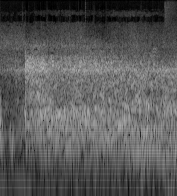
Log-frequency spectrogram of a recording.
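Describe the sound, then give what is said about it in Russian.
A loud, steady engine roar of a drone passing overhead near the Black Sea coast of Krasnodar Krai, Russia, surging in abruptly after a brief quieter moment and holding a continuous, noisy rush to the end. “Ну, мам, это дрон, Ой, смотри.”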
